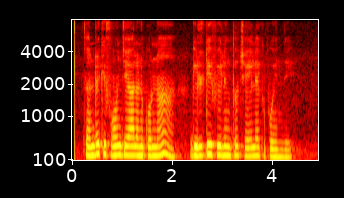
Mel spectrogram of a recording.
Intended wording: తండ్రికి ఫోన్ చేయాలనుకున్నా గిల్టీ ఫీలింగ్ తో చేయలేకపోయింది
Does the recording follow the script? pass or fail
pass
